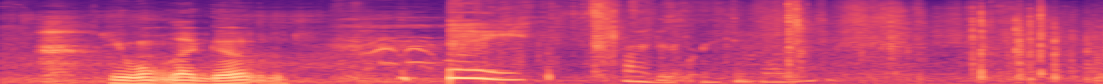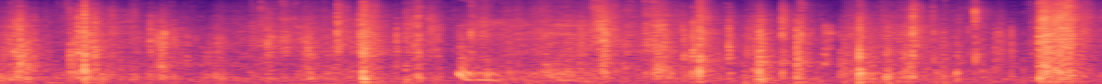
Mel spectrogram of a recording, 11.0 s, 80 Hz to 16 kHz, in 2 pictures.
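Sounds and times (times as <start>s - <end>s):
wrapping paper crinkling: 2.7s - 11.0s.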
